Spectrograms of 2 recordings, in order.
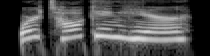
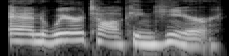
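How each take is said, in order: First: "talking" pitched high and leaned on, set against "here"; stress on talking. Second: "we're" leaned on with a falling tune; sneering stress on we're. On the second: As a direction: punch "we're" in a mild sneer. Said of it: "Ashton said with a sneer". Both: Acted.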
